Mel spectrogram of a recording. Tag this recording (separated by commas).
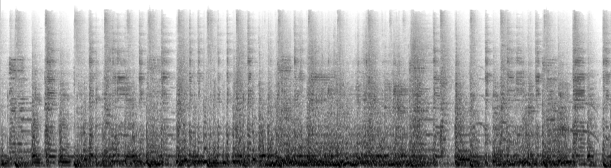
Bass drum, Music, Jazz, Guitar, Bass guitar, Plucked string instrument, Percussion, Drum, Drum kit, Musical instrument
